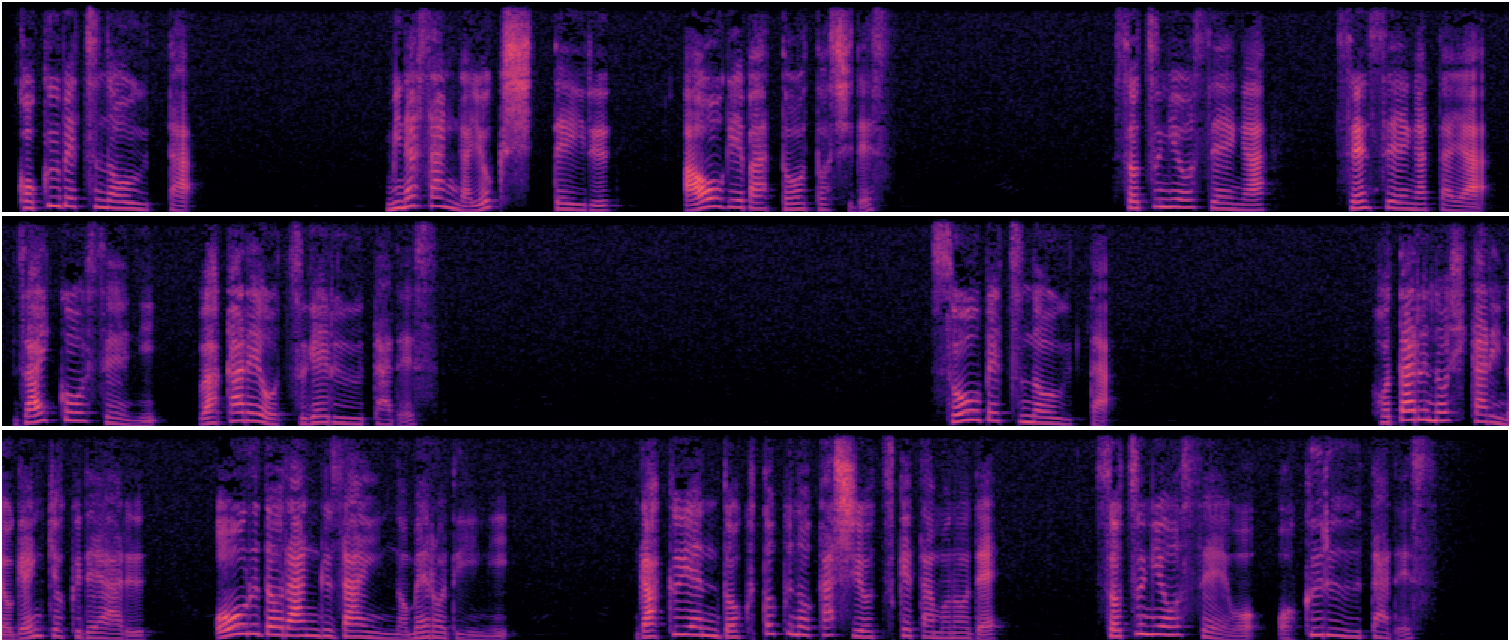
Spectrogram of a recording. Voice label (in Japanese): ナレーション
